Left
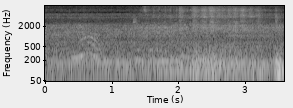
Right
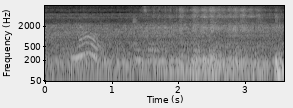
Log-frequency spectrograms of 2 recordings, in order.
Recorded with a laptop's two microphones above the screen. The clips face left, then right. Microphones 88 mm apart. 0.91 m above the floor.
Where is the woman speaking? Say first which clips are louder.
Right 5 dB; 60° right (ahead or behind), 1.2 m.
